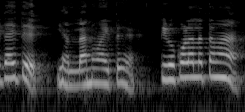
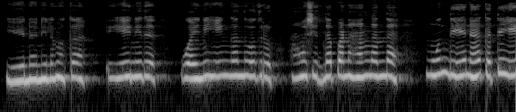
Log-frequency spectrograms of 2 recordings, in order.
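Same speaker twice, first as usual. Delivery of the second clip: louder, higher, calling out in alarm; loud alarmed question; 4 semitones higher, 5 dB louder than usual. Acted. Asks Neelamma loudly and anxiously what happens next.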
